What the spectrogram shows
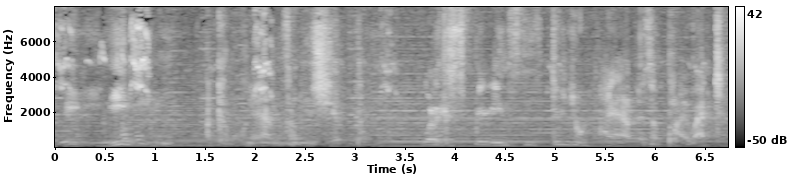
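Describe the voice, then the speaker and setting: A gruff old seafaring pirate captain, gravelly and commanding. His pitch swings widely as he blusters in a slow, theatrical growl. The sound is roomy, with loud music underneath. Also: big pitch swings. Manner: stock pirate talk with growled arrs.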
